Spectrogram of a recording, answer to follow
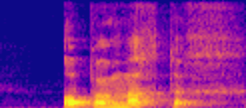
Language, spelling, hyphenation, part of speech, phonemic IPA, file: Dutch, oppermachtig, op‧per‧mach‧tig, adjective, /ˌɔ.pərˈmɑx.təx/, Nl-oppermachtig.ogg
- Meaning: sovereign, supreme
